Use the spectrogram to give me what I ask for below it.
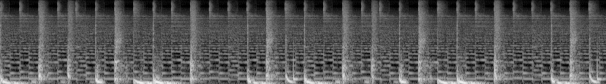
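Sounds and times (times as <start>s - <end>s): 
hardcore breakbeat in A minor: 0.0s - 6.0s.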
